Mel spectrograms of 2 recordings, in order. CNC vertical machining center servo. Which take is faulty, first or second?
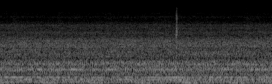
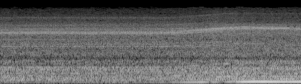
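first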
